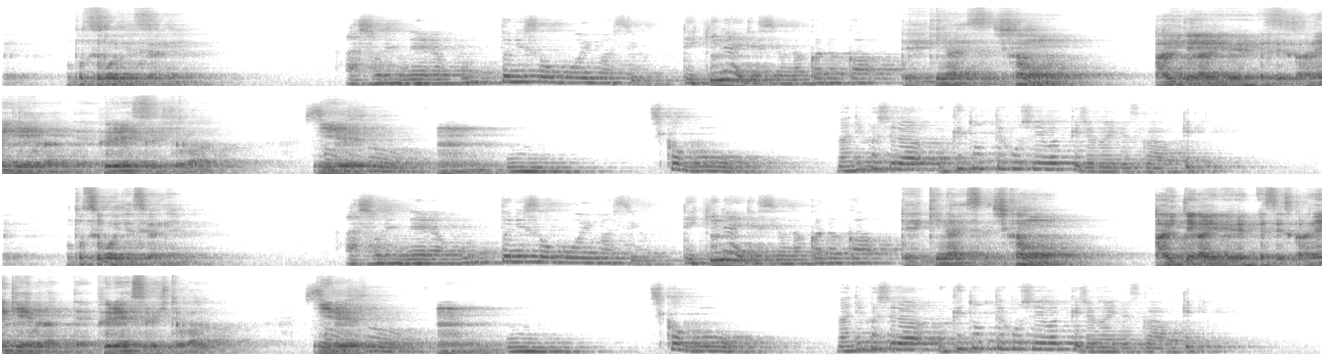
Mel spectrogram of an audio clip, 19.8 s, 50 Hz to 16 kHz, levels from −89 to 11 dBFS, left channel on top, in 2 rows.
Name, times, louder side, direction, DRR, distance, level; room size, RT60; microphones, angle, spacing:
voice 1, 0.5-1.3 5.3-5.5 6.7-7.9 8.6-11.4 12.2-12.6 13.2-13.6, right 1 dB, 80° right, 5 dB, 7.4 m, -28 dB
voice 2, 2.6-6.6 12.2-12.9 13.7-14.1 14.8-15.5 16.2-18.8, equal, 5° right, 4 dB, 4.6 m, -33 dB
30.0 x 23.0 x 8.5 m, 0.99 s
head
